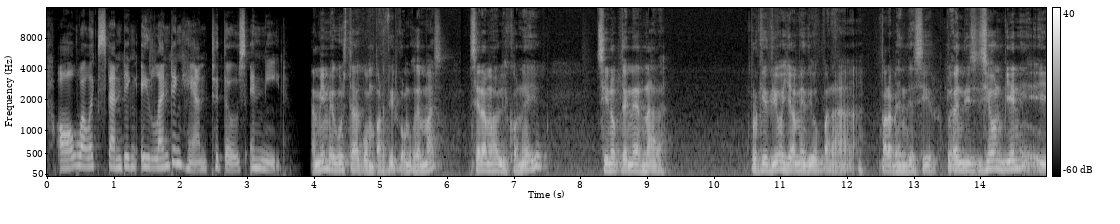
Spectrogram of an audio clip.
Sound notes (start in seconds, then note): 3.9 speaking Spanish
